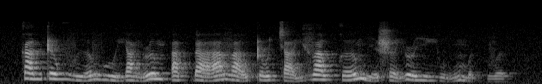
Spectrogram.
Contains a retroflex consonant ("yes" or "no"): yes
